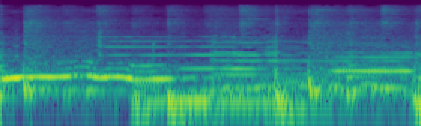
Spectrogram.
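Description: Live rock band playing through a festival PA: electric bass and guitar with sustained organ-like keyboard chords, a held note bending slightly in the first second.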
